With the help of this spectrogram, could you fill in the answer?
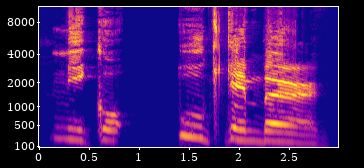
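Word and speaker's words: Hülkenberg: Nico Hulkenberg.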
